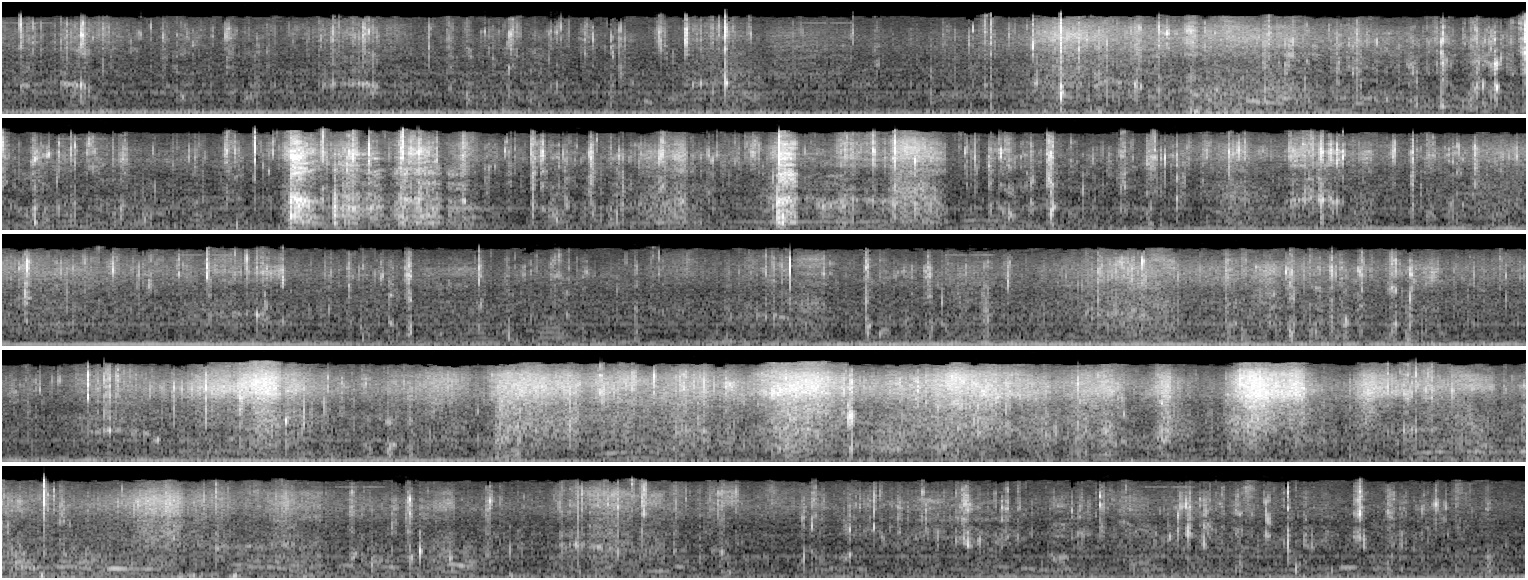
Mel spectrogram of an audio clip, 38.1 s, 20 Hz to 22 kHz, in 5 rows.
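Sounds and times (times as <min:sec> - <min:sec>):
steady low hum: 0:00.0 - 0:38.0
dog sniffing: 0:19.0 - 0:37.2
rustling vegetation: 0:20.0 - 0:34.1.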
